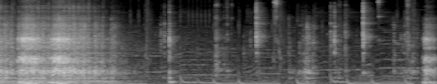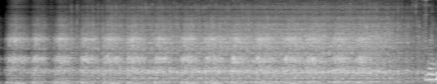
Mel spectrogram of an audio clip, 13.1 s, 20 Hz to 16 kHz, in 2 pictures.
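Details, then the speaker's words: Domestic sewing machine just after oiling, which had a loud khat-khat clatter before: even, quick stitching clatter about 160 per minute with no heavy knock, noise dying down; normal running. "पहिले इथे आहे ना याच्यामध्ये असा खटखट खटखट आवाज येत होता आता तो हळूहळू एकदम कमी होऊन जाईल"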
